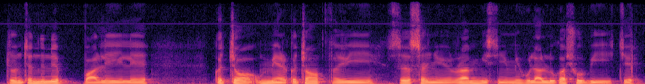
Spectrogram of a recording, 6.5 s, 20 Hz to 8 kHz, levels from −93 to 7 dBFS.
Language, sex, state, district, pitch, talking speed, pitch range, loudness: Rengma, male, Nagaland, Kohima, 115 Hz, 225 wpm, 105-125 Hz, -15 LUFS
